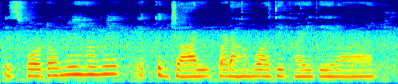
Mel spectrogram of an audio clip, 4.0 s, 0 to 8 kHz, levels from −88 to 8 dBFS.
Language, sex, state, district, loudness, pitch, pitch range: Hindi, female, Uttar Pradesh, Shamli, -16 LUFS, 190 Hz, 180-210 Hz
